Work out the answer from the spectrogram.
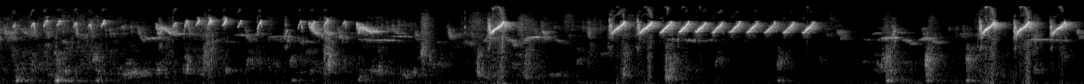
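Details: Sunbird song mixing scratchy, fast chatter with bright, rising chirps. Midway comes a steady run of about a dozen quick, evenly repeated notes, then a few isolated sharp sweeps. No other noise.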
